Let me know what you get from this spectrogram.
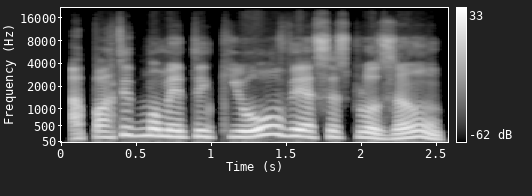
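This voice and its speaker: Speaking fairly quickly, a Brazilian geopolitics commentator uses a high, expressive voice with a dark tone. There's no echo, just clean studio sound. His explanations in Brazilian Portuguese stay informal and conversational, peppered with rhetorical questions and brief tags checking in with the audience.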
